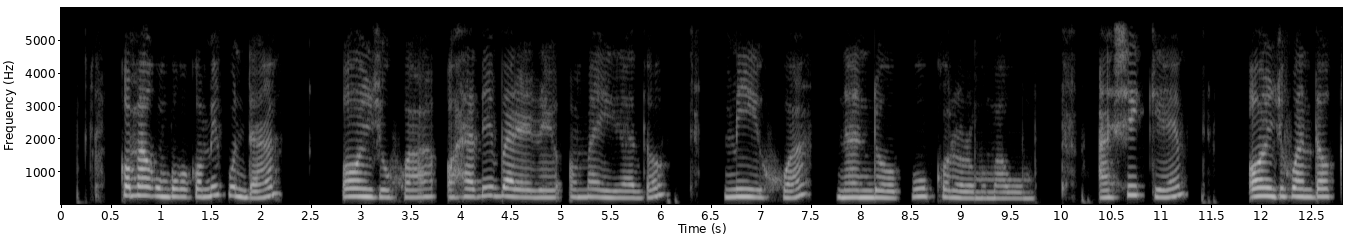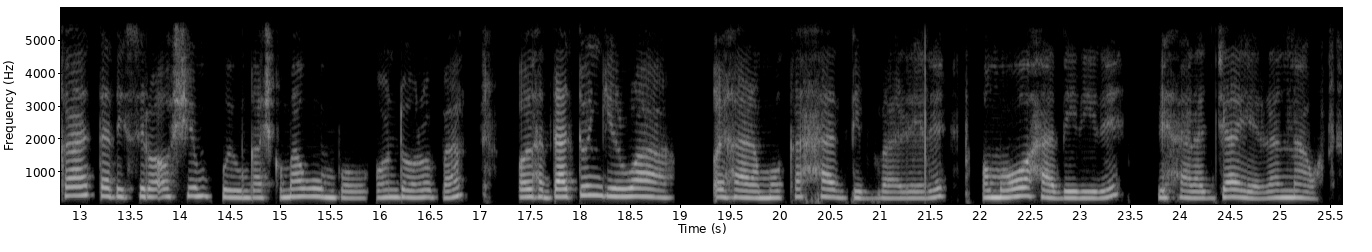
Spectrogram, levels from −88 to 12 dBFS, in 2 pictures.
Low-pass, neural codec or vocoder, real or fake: 5.4 kHz; codec, 16 kHz, 16 kbps, FunCodec, trained on Chinese and English, 50 frames a second; fake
